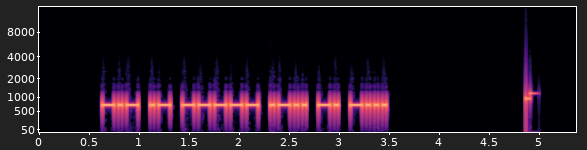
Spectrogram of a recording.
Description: Morse code, heard as a keyed tone, about 27 wpm, 700 Hz. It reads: KA0LNB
